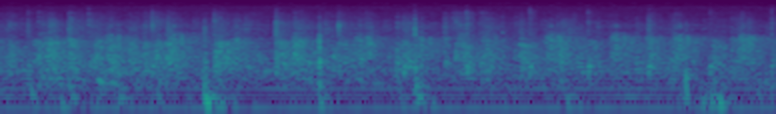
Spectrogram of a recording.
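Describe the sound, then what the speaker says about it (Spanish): Church congregation applauding in their new building, a steady crowd clapping with some distinct, loud individual claps popping through the wash of hands. "Dense un aplauso a ustedes, hermanos"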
